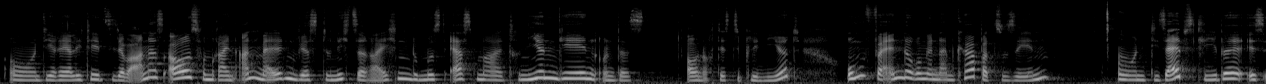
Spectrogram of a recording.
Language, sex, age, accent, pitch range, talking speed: German, female, 10-29, German, 205-270 Hz, 165 wpm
